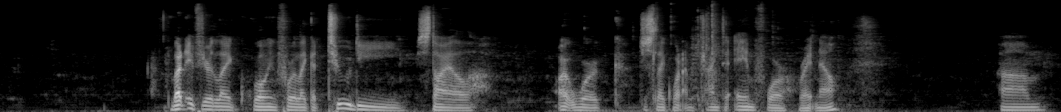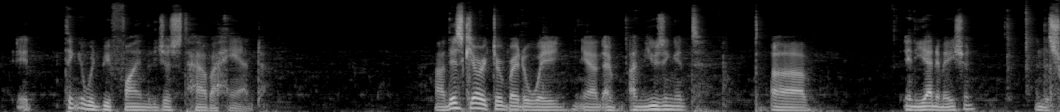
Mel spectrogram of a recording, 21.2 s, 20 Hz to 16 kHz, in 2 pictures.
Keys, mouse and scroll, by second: 6.5 right click, 8.3 middle click, 19.5 middle drag, 21.0 Home.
